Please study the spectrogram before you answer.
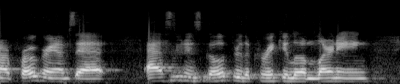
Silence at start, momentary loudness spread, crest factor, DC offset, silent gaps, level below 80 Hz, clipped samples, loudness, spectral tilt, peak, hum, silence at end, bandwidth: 0 s; 10 LU; 14 dB; under 0.1%; none; -64 dBFS; under 0.1%; -15 LUFS; -6 dB/octave; -2 dBFS; none; 0.3 s; 12.5 kHz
